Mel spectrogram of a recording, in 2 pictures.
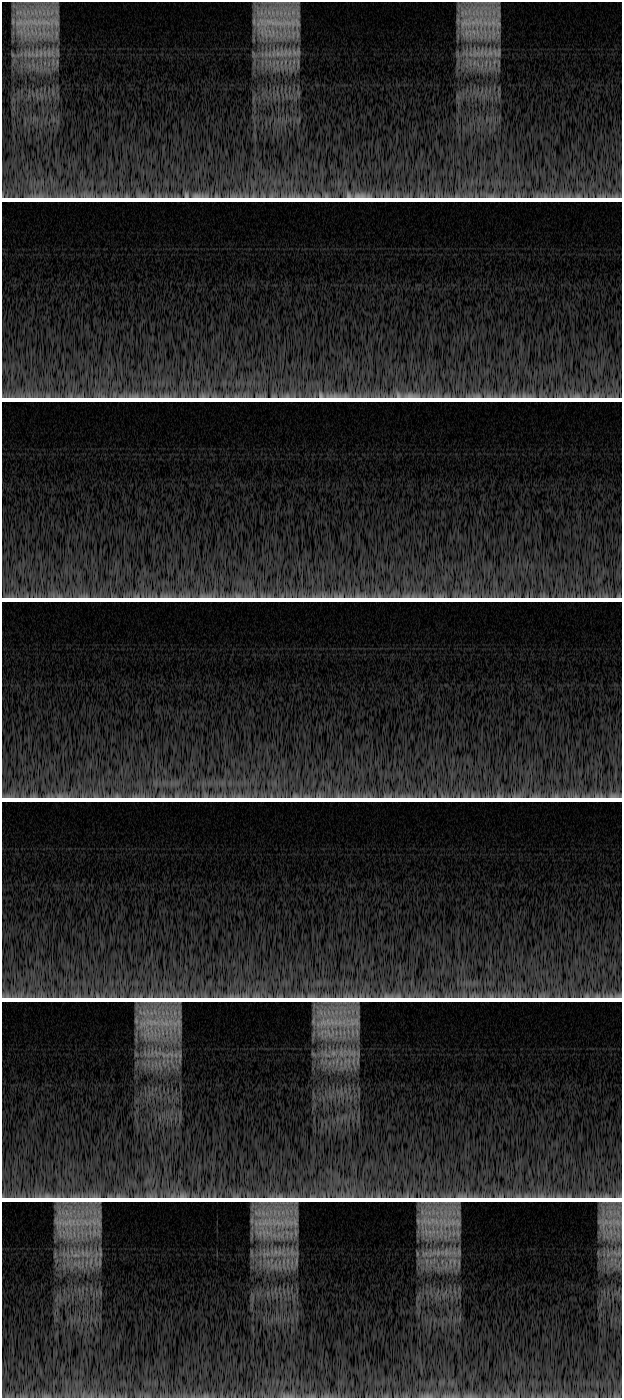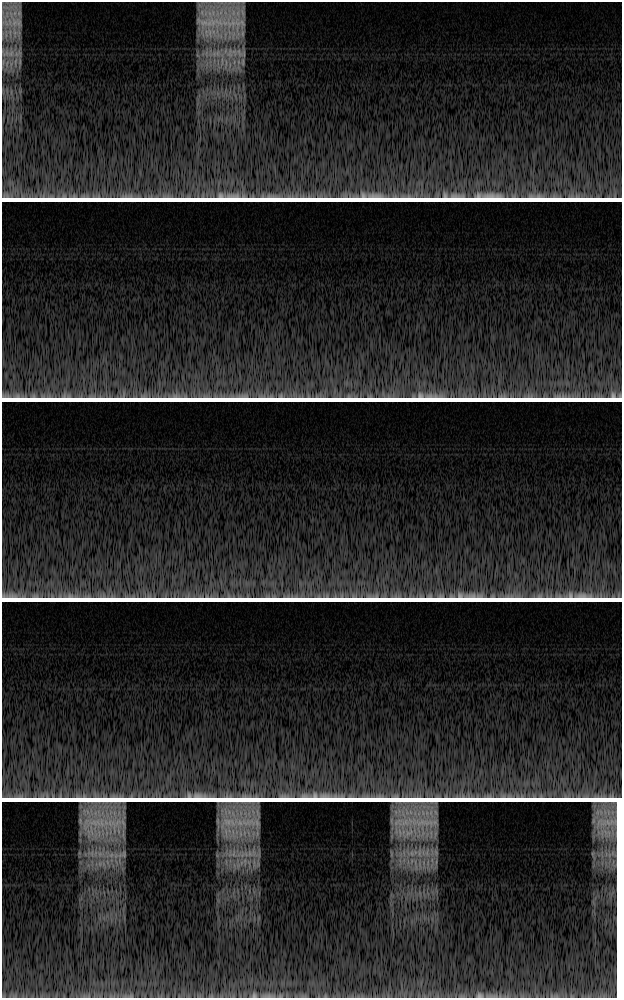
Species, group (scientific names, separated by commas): Rhacocleis germanica, Orthoptera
